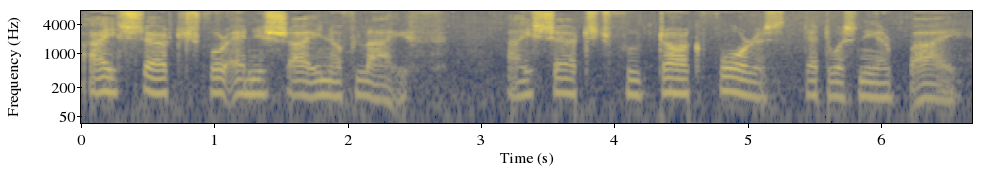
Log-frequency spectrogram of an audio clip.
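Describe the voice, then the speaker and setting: A man playing a gentle nonhuman swamp creature who narrates a fantasy audio drama haltingly, in broken grammar with dropped articles. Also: medium pitch, a little hiss or hum. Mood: solemn storytelling. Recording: music behind the voice.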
